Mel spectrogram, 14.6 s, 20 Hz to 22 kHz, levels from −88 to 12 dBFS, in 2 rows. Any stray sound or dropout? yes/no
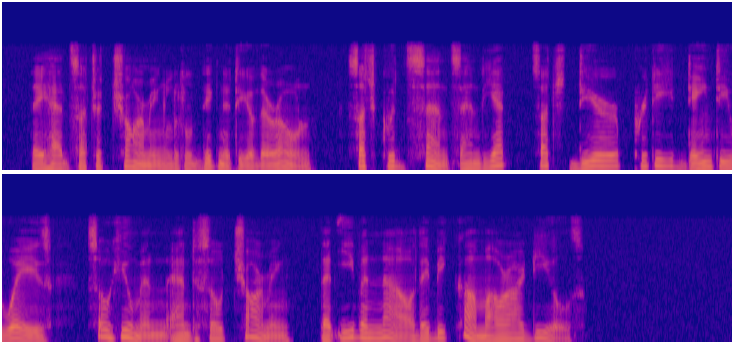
no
